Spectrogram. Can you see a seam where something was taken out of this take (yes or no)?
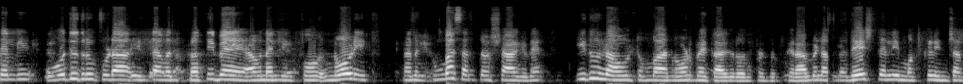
no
